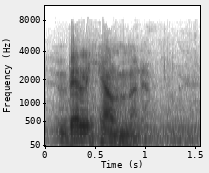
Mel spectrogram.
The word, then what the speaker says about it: Vilhjálmur: Vilhjálmur. The accent's on the first syllable.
